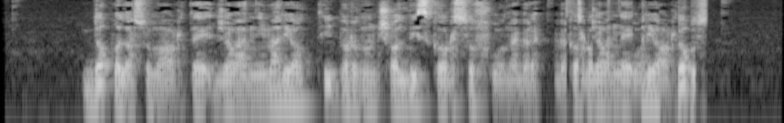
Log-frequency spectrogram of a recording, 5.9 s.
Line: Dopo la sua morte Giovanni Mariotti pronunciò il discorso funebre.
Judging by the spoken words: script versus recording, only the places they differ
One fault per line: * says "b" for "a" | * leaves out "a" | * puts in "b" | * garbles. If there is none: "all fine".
* garbles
